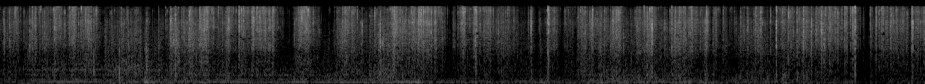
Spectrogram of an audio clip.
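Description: Long nails scrape and scratch across a handbag covered in coconut shell chips, held tilted. It makes a dense, bright, crackly scratching with almost no low end. The scratching runs nearly nonstop, broken only by brief pauses.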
